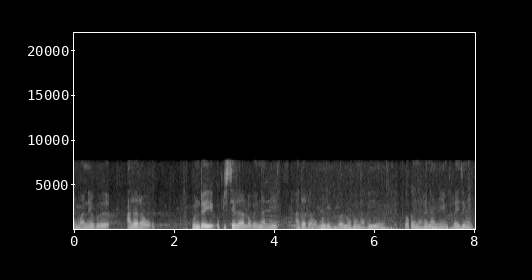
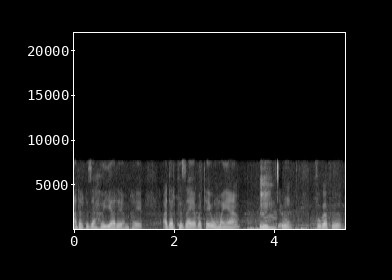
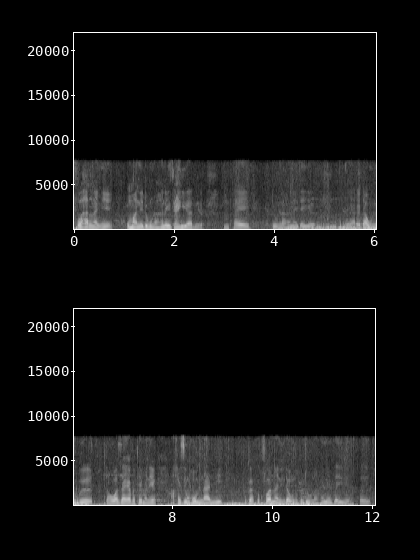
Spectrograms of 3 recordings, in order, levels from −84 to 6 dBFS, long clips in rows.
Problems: low volume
